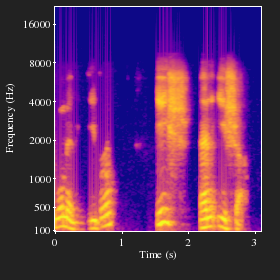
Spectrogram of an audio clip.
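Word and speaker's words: איש: put it together right ish and Isha they sound the same the difference between them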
